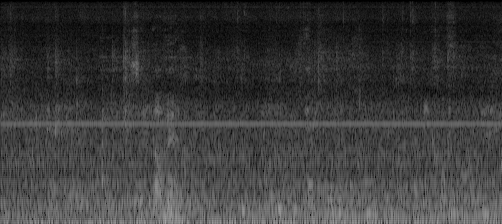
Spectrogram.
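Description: A man speaks calmly through a microphone in a large, echoing hall.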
